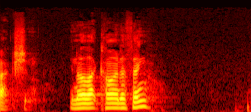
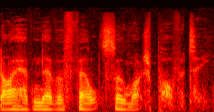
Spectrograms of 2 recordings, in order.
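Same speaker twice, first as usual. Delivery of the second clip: hushed whisper, much softer; whispered quote; 5 semitones lower, 14 dB quieter than usual. Retold or imitated. Preacher quoting Mother Teresa on New York, whispered. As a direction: breathe it out as a reverent whisper.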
